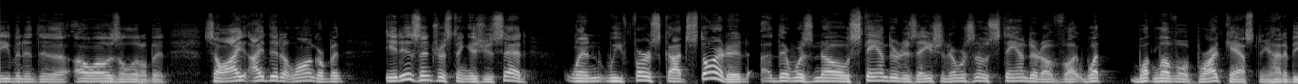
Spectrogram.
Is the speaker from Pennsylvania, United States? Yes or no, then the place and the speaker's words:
yes; Philadelphia, Pennsylvania, United States; when I was a kid growing up in Philadelphia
